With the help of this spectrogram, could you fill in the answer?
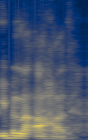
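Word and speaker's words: Ibn-La'Ahad: Can you pronounce Altair's last name? No, and I'm not even gonna try. Altair Ibn Ahad.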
